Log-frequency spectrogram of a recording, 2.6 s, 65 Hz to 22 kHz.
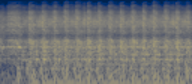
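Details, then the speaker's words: Honda Jazz/Fit with a swapped Civic EP3 Type R K20A engine, cranking at about six even beats a second without firing. Crank, no start; fuel supply is suspected because the fuel pump was heard priming only once. "so the engine cranked which was good news but it seems we were having a real problem with fuel"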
